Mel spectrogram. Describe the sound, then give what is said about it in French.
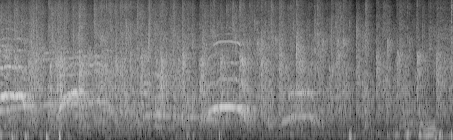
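A crowd applauds a stand-up comedian steadily, a dense wash of many hands clapping at once, with cheers and whoops rising over it throughout. The applause stays loud and even from start to finish. “Ah, tu ben, l'applaudir,”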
